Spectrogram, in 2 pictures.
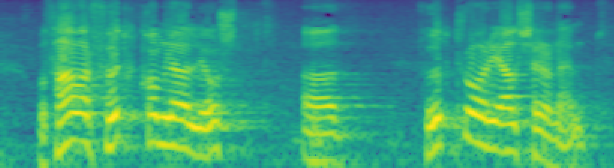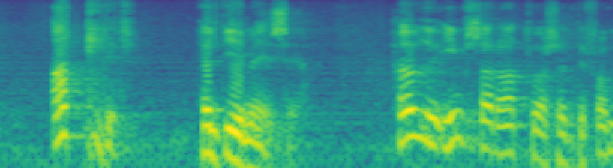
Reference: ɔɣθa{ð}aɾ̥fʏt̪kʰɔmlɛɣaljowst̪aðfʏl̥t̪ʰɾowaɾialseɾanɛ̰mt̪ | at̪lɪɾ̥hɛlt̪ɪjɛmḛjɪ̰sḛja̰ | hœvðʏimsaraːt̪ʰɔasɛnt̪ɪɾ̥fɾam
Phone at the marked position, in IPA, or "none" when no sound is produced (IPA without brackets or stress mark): v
